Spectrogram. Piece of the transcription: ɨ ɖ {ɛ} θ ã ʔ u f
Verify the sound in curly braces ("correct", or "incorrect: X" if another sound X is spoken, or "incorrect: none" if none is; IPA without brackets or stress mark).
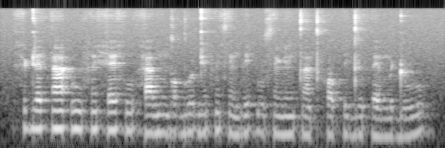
correct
